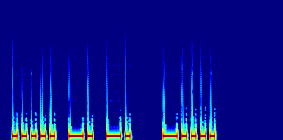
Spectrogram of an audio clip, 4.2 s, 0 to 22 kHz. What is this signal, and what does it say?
Morse code, heard as a keyed tone, about 17 wpm, 700 Hz. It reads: 5NN 6
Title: CQ WW DX Contest Exchange - 17wpm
